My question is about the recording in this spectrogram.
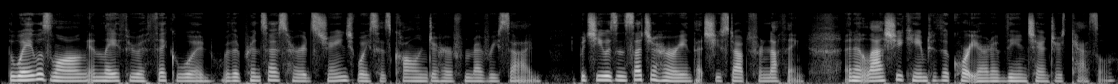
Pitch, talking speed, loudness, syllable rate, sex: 170 Hz, 245 wpm, -21 LUFS, 5.9 syllables/s, female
